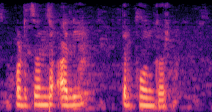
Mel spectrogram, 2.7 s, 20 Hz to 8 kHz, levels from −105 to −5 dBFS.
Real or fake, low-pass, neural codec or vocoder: real; 7.2 kHz; none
